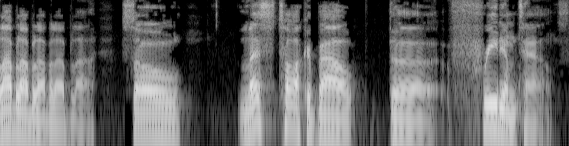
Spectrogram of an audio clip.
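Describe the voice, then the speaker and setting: A man talks at a very slow pace and medium pitch. The sound is dry and close, with no echo. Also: lively intonation. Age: 40s. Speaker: radio host. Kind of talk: online radio show discussion.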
